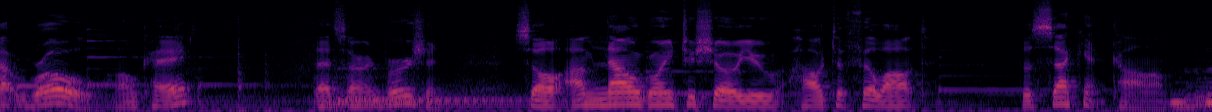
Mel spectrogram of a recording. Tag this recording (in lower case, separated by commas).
guitar, music, speech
